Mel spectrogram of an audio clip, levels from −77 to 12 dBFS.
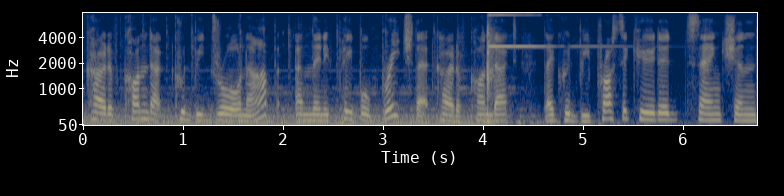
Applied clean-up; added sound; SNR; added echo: none; Microwave oven; 6 dB; none.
